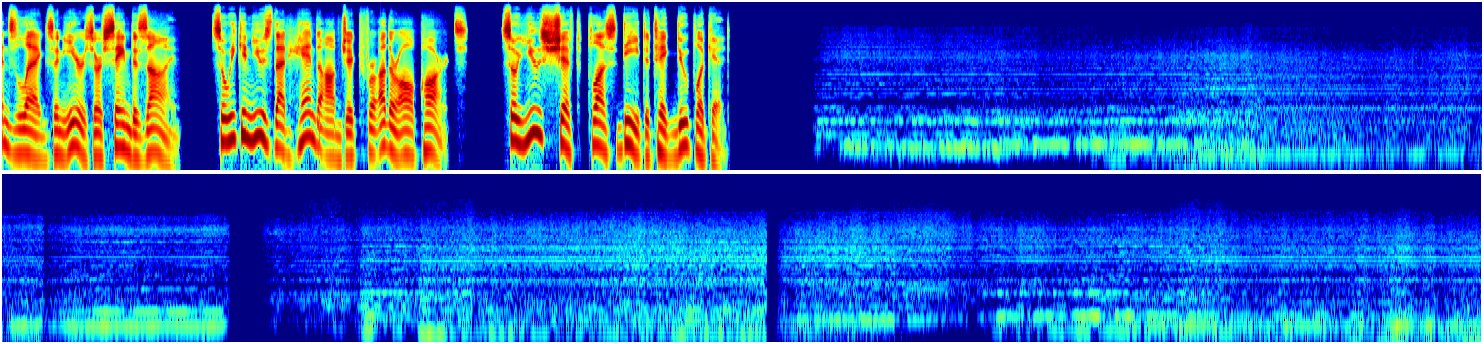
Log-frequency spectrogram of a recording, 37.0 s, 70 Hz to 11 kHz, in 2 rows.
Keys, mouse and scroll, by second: 0.0 shift+click, 0.7 ctrl+j, 1.3 click, 2.0 click, 3.3 g, 5.0 ctrl+z, 6.5 shift+d, 10.0 r, 12.8 click, 14.9 middle click, 15.8 KP_1, 16.5 scroll up 1, 16.5-16.8 shift+middle drag, 16.8 click, 17.4 shift+d, 18.2 click, 19.1 alt+z, 19.8 r, 22.0 click, 23.0 r, 24.2 click, 24.9 click, 25.7 r, 26.5 click, 27.9 click, 28.9 r, 32.1 click, 35.1 click.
